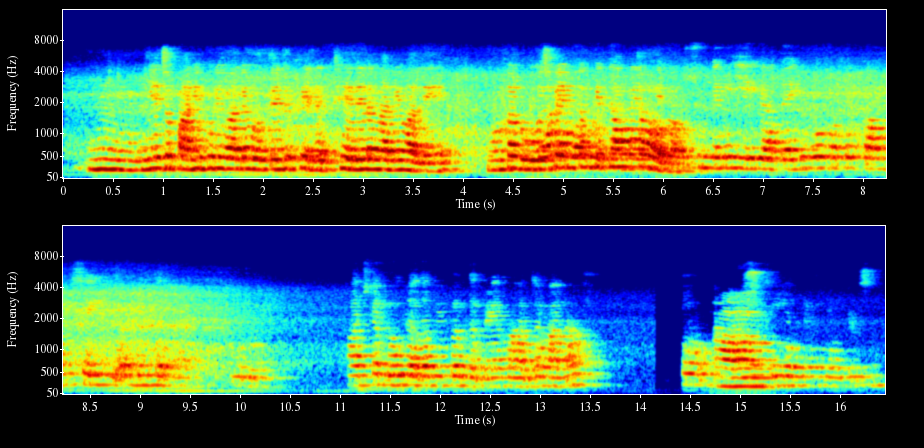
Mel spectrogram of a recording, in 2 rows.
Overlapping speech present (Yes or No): Yes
